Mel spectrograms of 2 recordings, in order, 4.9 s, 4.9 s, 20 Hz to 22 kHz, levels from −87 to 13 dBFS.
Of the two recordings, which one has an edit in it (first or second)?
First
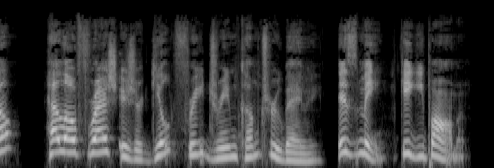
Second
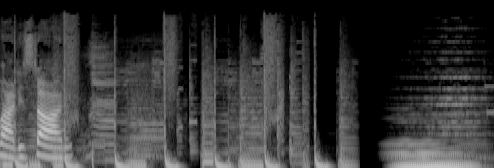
second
